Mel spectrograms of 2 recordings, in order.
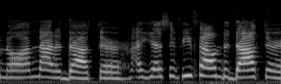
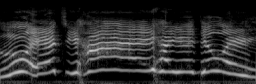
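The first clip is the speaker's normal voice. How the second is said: high, loud, drawn-out greeting; exaggerated fake falsetto hello; 7 semitones higher, 5 dB louder, much slower than usual. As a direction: gush hello in a put-on high voice. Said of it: "He's faking his voice".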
